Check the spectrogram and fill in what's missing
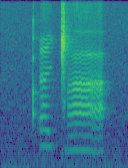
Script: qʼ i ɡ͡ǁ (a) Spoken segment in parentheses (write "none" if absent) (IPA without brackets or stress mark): a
